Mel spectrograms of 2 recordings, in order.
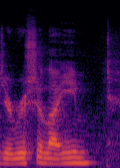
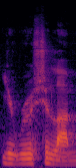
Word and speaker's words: Yerushalayim: in in the word yerushalayim so this probably why the book doesn't go over it but this is not pronounced Jerusalem a it's your Russian law team the here it gets pronounced before the ma'am I'm not exactly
